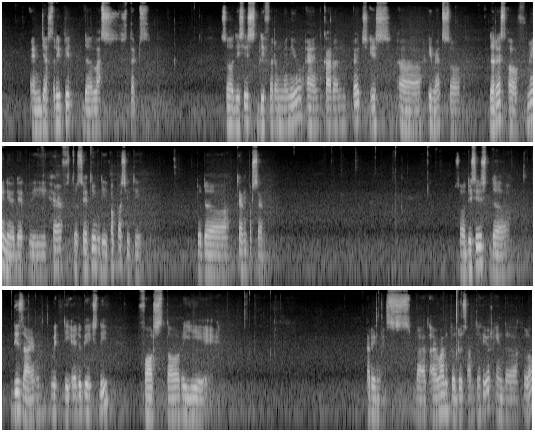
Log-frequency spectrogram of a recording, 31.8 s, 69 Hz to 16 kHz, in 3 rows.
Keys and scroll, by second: 19.0 super+-, 21.5 super+=, 22.0 super+-, 25.8 super+=, 26.6 super+-, 27.3 super+-, 28.8 super+=, 30.0 super+=.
